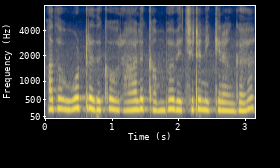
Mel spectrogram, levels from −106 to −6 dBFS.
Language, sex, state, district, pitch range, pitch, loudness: Tamil, female, Tamil Nadu, Nilgiris, 230-255 Hz, 240 Hz, -15 LUFS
